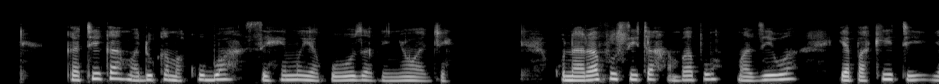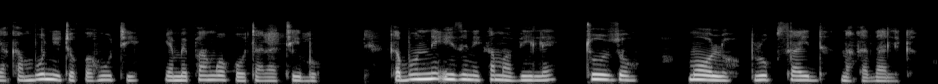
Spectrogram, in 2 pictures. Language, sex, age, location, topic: Swahili, female, 25-35, Nairobi, finance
